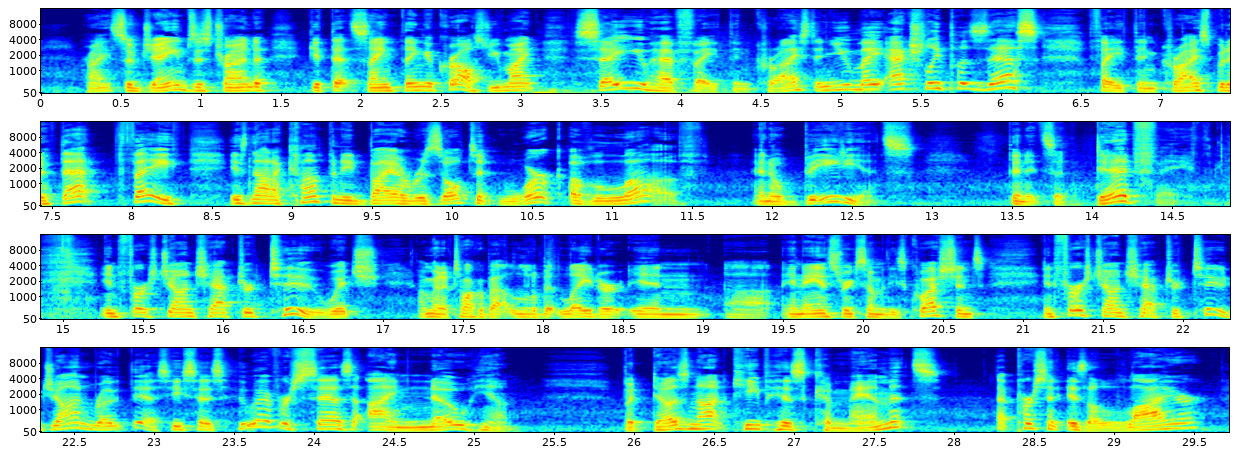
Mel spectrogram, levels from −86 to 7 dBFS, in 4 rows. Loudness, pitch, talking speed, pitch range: -18 LUFS, 140 Hz, 195 wpm, 125-155 Hz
